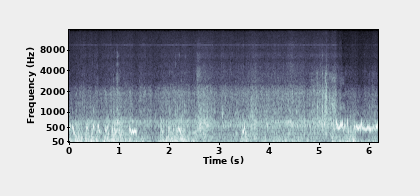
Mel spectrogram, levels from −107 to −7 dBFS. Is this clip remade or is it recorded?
recorded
